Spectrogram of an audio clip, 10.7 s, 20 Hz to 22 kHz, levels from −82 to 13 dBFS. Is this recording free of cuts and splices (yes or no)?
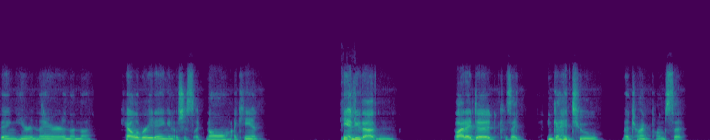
no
